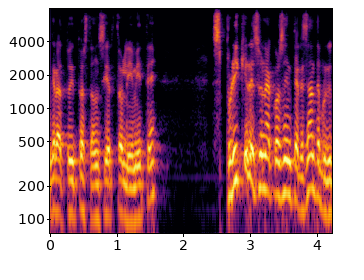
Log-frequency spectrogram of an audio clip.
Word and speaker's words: Spreaker: Se escribe Spreaker. Spreaker.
